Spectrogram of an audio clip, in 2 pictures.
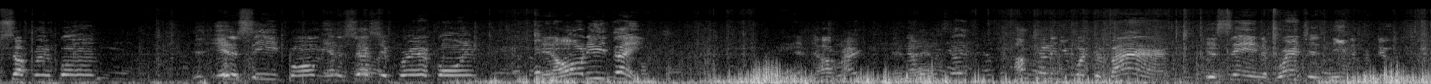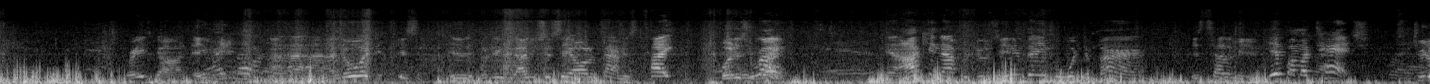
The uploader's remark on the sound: Faith Temple NFCOG Sunday Morning Outside Service May 31, 2020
